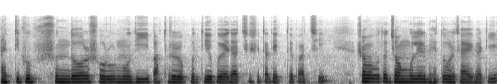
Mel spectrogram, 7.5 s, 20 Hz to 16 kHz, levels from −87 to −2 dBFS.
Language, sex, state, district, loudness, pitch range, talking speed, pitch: Bengali, male, Chhattisgarh, Raipur, -16 LUFS, 115-130 Hz, 135 wpm, 125 Hz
